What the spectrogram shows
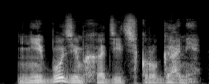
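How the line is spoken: Suddenly sharp voice. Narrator (Russian): проговорил он неожиданно резким голосом

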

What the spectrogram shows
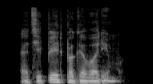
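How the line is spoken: Said coldly. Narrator (Russian): холодно сказал

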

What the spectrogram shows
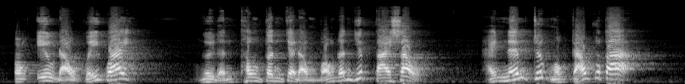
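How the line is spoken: Harsh growled shout. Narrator (Vietnamese): Quái nhân vật thoát người gằn giọng quát lên

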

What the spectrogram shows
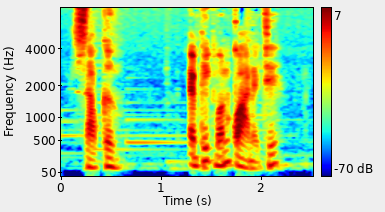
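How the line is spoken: Whisper. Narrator (Vietnamese): Gã thì thầm nói

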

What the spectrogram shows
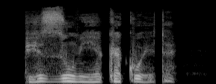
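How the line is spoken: Muttering. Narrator (Russian): пробормотал я

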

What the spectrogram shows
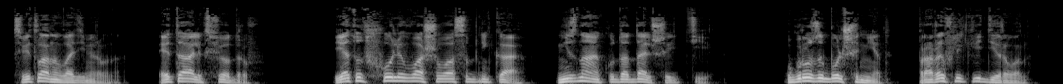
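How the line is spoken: Calm. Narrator (Russian): спокойно произнес

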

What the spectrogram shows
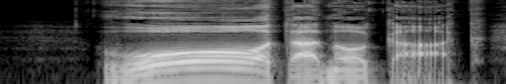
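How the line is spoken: Drawn-out drawl. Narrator (Russian): протянул

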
